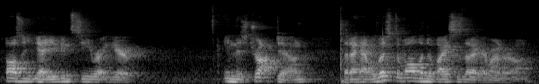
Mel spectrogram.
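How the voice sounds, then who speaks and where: A man with a bright, forward voice leads a casual software tutorial on a live stream. He thinks aloud as he demonstrates, in an informal way. The room is clearly echoey, with a faint layer of background noise. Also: mid-range voice, fast talker.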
